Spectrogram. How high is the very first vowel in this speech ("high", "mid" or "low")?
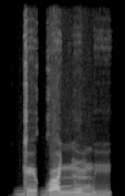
mid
